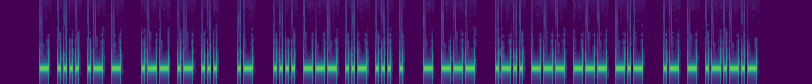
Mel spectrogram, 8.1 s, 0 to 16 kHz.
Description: Morse code, heard as a keyed tone, about 40 wpm, 700 Hz. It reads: THAT WAS A HOUSE TO LOOK AT.
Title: Sentences from Top 200 Words 40wpm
